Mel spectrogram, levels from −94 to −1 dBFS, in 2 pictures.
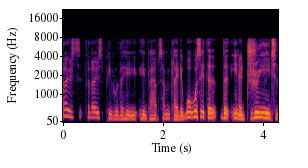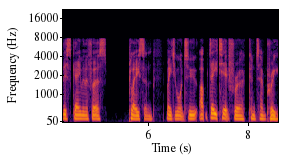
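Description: Automatic gain rising runs from 0.46 to 4.39 s, ending just before "game in the first". The gain control judged the input too quiet and lifted it by about 13 dB over nearly four seconds, so the voice and the background noise swell upward together.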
